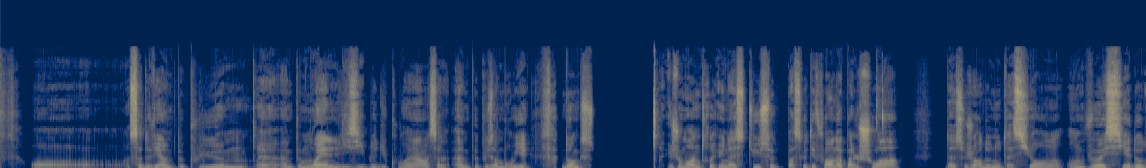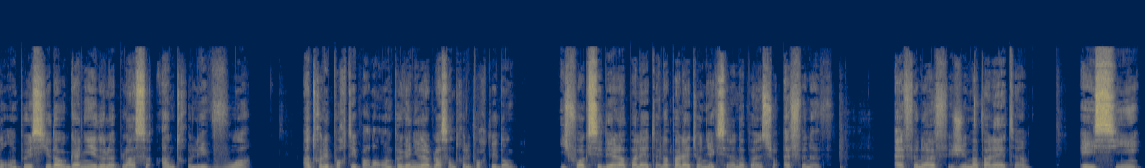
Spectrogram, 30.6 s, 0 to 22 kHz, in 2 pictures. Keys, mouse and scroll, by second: 11.7 click, 26.5 F9, 28.3 click.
